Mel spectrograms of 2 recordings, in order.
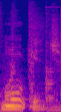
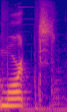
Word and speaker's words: mortgage: with a t yeah it has a t in it but you don't pronounce it you say mortgage morgage so not Mort mortgage not morgage morgage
